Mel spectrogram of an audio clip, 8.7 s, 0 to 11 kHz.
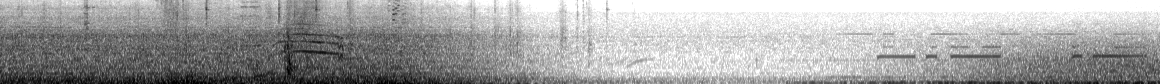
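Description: Cats meowing in the Wasteland 3 video game, a few thin cries over a steady murmur of game ambience that dips low for a moment before rising again.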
